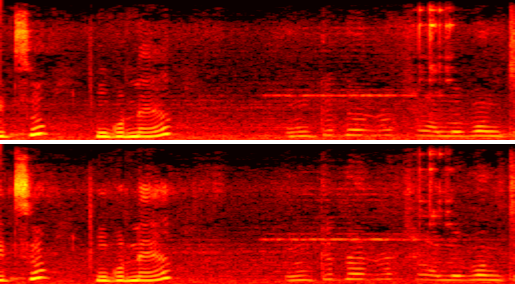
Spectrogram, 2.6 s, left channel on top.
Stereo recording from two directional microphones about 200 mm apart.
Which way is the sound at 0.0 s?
5° left (ahead or behind).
